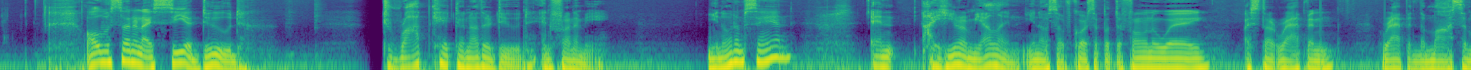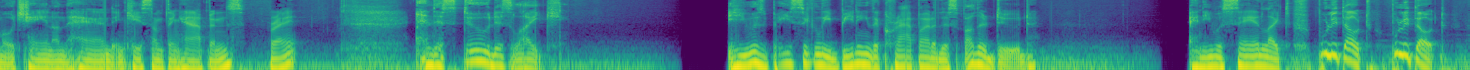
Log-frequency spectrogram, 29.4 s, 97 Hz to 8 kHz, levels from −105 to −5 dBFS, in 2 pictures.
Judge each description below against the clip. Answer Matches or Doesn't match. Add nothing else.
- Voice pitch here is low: Matches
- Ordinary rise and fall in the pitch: Doesn't match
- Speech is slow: Doesn't match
